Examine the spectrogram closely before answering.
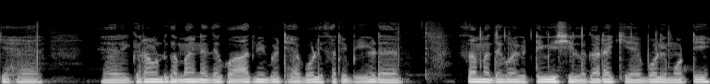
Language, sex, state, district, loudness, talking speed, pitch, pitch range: Marwari, male, Rajasthan, Nagaur, -15 LUFS, 195 wpm, 105 Hz, 100-110 Hz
